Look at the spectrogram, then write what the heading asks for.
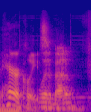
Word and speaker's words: Heracles: yeah Harris please right Heracles what about him he kept saying like Hercules no not Hercules yeah yeah uh he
